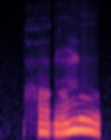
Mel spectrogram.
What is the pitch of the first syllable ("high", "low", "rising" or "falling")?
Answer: low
